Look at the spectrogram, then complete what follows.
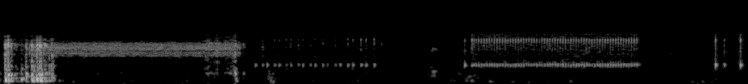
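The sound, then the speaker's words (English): A telephone handset clatters, then a steady dial tone gives way to quick pulsed dialing clicks as someone calls the operator, followed by a two-tone electronic ringback buzz and a few sharp clicks, all clear. “I better call the operator.”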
